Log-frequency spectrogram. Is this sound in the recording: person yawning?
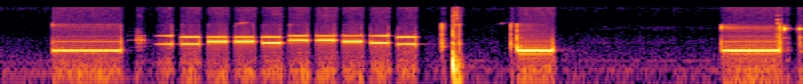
no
